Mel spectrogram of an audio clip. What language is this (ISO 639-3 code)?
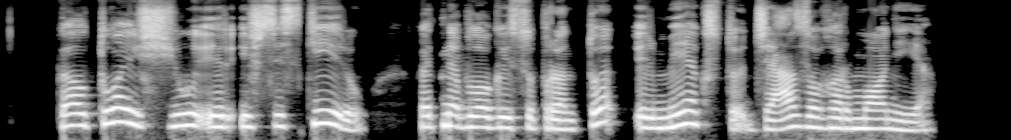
lit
